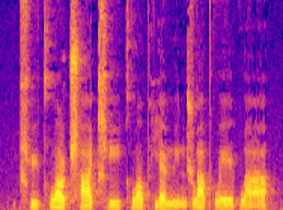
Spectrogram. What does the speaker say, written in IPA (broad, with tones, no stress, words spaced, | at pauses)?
t͡ɕʰy˧˥kʰwɔ˥˩ʈ͡ʂʰä˧˥t͡ɕʰi˧˥ kʰwɔ˥˧pʰjɛ˥˩mḭ˨˩nʂwä˥˩ pʰwe˧˥ɪ̯pwä̰˨˩˦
